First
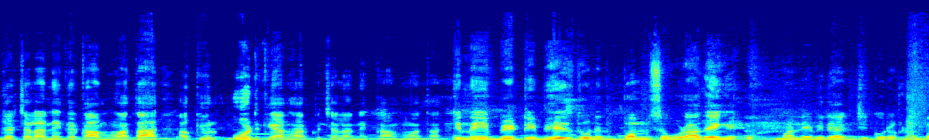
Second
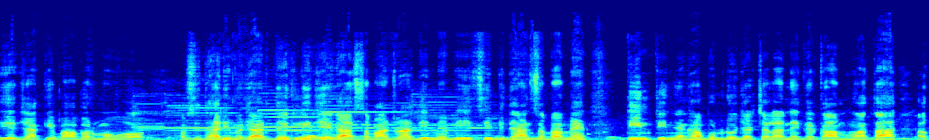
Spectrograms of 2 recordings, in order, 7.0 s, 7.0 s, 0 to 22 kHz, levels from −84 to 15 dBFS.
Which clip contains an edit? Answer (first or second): first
